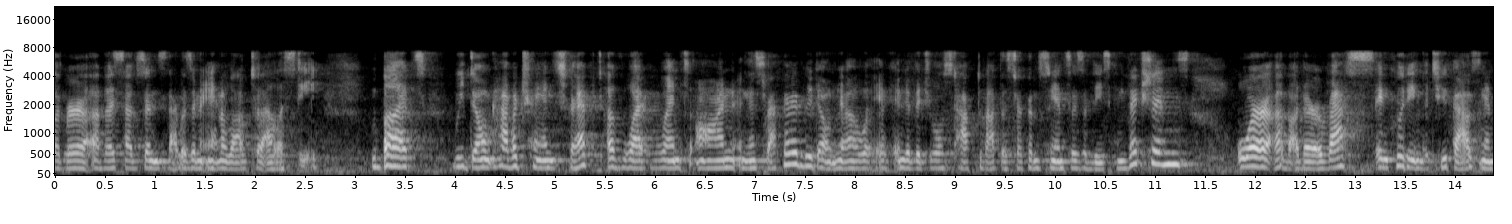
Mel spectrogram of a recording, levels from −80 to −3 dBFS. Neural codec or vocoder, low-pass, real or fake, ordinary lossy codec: codec, 16 kHz, 4 kbps, X-Codec, HuBERT features, trained on general audio; 7.2 kHz; fake; AAC, 48 kbps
